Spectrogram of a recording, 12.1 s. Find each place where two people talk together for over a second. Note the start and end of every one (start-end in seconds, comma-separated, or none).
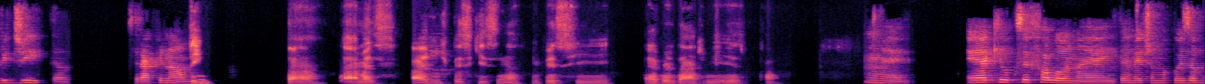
none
